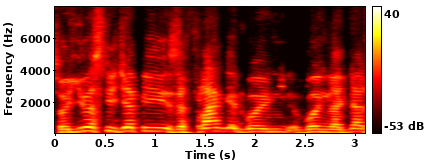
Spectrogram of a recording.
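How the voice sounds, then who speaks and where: A man talks loudly in a high voice. His pitch varies in an ordinary way. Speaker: forex trading mentor. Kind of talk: live trading session commentary. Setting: live stream video call. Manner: animated.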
